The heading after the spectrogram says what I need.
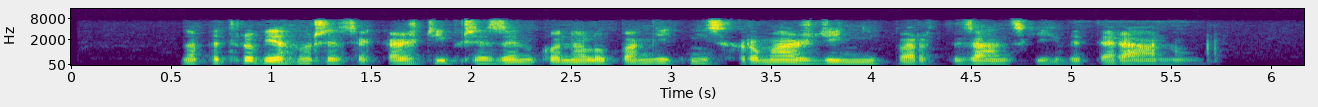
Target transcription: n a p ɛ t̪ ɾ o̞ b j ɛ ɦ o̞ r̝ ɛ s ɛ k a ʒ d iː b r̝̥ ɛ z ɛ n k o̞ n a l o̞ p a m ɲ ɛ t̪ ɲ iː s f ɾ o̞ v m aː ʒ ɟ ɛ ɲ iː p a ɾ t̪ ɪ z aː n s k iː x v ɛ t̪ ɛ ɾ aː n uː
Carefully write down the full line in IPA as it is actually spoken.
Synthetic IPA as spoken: n a p ɛ t̪ ɾ o̞ v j ɛ ɦ o̞ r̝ ɛ s ɛ k a ʒ d iː b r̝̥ ɛ z ɛ n k o̞ n a l o̞ p a m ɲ ɛ t̪ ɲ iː s x ɾ o̞ m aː ʒ ɟ ɛ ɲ iː p a ɾ t̪ ɪ z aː n s k iː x v ɛ t̪ ɛ ɾ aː n uː

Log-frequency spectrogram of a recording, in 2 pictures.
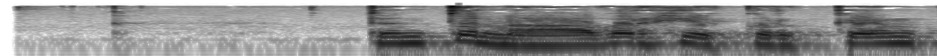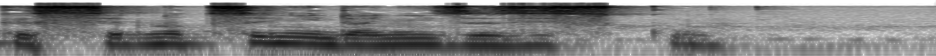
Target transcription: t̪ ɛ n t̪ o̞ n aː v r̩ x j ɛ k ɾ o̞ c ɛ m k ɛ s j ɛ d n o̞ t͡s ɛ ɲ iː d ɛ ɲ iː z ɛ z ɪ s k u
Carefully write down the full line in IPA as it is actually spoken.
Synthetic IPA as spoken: t̪ ɛ n t̪ o̞ n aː v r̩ x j ɛ k ɾ o̞ k ɛ m k ɛ s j ɛ d n o̞ t͡s ɛ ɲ iː d a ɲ iː z ɛ z ɪ s k u

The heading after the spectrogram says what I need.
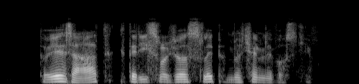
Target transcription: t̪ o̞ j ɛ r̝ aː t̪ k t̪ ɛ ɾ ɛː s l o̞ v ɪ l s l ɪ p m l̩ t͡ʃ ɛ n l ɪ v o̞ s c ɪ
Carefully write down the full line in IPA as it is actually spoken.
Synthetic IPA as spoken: t̪ o̞ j ɛ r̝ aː t̪ k t̪ ɛ ɾ iː s l o̞ ʒ ɪ l s l ɪ p m l̩ t͡ʃ ɛ n l ɪ v o̞ s c ɪ

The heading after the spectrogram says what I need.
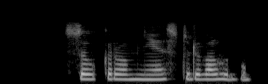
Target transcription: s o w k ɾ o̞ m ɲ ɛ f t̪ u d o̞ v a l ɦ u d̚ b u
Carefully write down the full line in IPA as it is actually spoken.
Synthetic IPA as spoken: s o w k ɾ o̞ m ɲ ɛ s t̪ u d o̞ v a l ɦ u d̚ b u

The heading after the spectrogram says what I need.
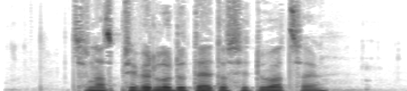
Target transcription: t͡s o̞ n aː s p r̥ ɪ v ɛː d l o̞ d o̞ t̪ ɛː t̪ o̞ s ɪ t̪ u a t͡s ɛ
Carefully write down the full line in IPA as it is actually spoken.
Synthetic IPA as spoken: t͡s o̞ n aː s p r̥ ɪ v ɛ d l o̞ d o̞ t̪ ɛː t̪ o̞ s ɪ t̪ u a t͡s ɛ

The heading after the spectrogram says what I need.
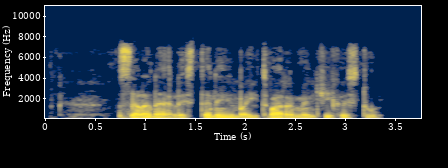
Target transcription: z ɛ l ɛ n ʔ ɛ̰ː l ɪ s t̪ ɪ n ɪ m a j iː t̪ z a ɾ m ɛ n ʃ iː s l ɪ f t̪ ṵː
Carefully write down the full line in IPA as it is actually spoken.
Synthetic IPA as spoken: z ɛ l ɛ n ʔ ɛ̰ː l ɪ s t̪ ɪ n ɪ m a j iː t̪ v a ɾ m ɛ n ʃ iː x l ɪ s t̪ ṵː

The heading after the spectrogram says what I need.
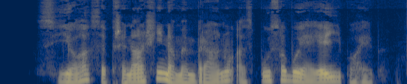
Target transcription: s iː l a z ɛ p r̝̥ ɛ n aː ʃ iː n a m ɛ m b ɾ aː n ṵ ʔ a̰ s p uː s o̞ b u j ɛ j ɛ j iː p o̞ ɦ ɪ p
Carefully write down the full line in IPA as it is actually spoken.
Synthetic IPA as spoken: s iː l a s ɛ p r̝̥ ɛ n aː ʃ iː n a m ɛ m b ɾ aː n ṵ ʔ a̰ s p uː s o̞ b u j ɛ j ɛ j iː p o̞ ɦ ɪ p

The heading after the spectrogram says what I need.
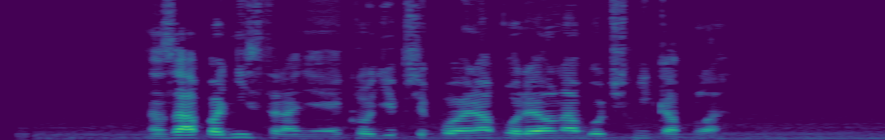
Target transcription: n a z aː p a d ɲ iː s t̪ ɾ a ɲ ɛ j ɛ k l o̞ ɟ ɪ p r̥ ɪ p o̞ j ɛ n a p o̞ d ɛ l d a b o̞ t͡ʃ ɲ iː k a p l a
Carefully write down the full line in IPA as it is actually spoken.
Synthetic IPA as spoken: n a z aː p a d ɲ iː s t̪ ɾ a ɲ ɛ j ɛ k l o̞ ɟ ɪ p r̥ ɪ p o̞ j ɛ n a p o̞ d ɛ l n a b o̞ t͡ʃ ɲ iː k a p l ɛ

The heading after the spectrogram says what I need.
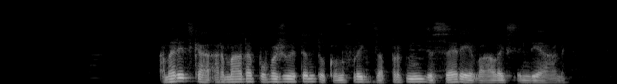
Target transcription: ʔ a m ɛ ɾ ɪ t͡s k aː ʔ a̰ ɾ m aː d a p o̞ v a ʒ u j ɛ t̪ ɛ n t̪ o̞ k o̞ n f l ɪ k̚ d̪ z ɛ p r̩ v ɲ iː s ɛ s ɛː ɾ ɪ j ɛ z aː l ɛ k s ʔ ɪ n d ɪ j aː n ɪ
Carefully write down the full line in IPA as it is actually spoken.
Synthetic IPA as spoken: ʔ a m ɛ ɾ ɪ t͡s k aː ʔ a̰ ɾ m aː d a p o̞ v a ʒ u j ɛ t̪ ɛ n t̪ o̞ k o̞ n f l ɪ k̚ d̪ z a p r̩ v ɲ iː z ɛ s ɛː ɾ ɪ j ɛ v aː l ɛ k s ʔ ɪ n d ɪ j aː n ɪ

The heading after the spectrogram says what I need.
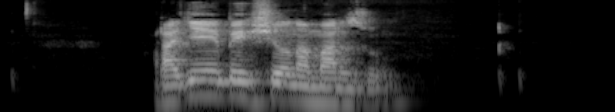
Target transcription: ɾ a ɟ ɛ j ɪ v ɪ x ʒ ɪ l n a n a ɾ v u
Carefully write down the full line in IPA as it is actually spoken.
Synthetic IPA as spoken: ɾ a ɟ ɛ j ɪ b ɪ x ʒ ɪ l n a m a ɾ z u

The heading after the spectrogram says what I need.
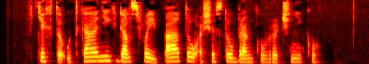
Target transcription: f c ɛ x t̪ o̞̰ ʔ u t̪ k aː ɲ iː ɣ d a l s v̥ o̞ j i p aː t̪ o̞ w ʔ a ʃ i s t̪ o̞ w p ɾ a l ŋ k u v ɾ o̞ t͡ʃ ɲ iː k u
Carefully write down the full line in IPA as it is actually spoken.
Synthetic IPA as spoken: f c ɛ x t̪ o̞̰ ʔ u t̪ k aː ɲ iː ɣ d a l s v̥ o̞ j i p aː t̪ o̞ w ʔ a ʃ ɛ s t̪ o̞ w b ɾ a ŋ k u v ɾ o̞ t͡ʃ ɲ iː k u

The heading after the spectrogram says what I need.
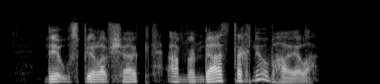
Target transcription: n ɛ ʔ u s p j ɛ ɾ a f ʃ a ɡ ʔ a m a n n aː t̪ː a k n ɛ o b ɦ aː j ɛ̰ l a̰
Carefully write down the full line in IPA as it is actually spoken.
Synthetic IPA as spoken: n ɛ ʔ u s p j ɛ l a f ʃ a k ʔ a m a n d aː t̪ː a k n ɛ o b ɦ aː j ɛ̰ l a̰

